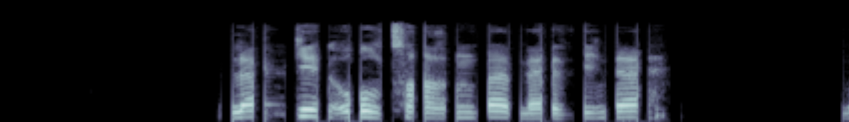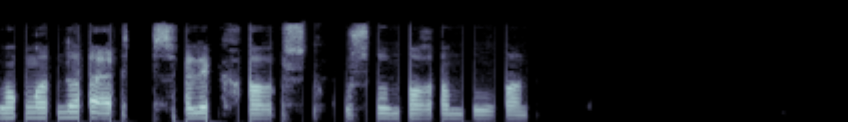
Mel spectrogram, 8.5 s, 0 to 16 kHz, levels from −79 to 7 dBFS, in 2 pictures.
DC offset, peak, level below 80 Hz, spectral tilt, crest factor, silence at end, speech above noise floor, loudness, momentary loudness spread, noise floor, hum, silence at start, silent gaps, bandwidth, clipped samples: under 0.1%; -2 dBFS; -54 dBFS; -3.5 dB/octave; 18 dB; 1.6 s; over 72 dB; -18 LUFS; 10 LU; under -90 dBFS; none; 1.15 s; 3.51-4.21 s; 8 kHz; under 0.1%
